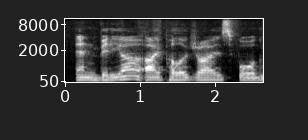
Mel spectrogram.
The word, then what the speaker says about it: Nvidia: laptop and it also has a Nevada GeForce GT I apologize I actually pronounced it wrong it's actually Nvidia I apologize for the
